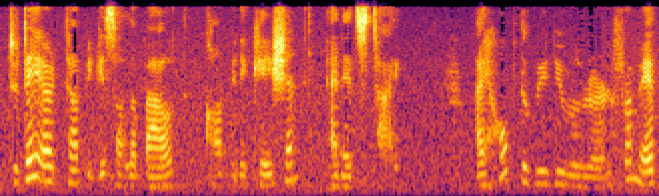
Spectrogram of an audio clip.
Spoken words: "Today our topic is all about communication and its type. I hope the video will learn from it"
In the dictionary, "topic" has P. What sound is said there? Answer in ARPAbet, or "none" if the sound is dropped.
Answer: B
